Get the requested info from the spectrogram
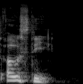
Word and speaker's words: Oeste: Did I pronounce that correctly, Gord? – Yeah, pretty close. Oeste.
